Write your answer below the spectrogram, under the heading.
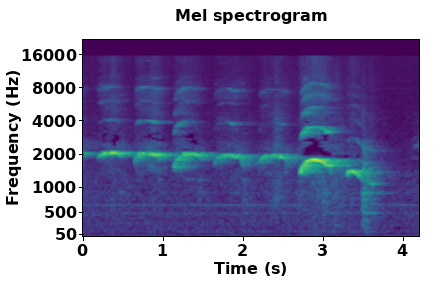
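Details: A litter of six-week-old Sheltie puppies playing indoors in their play room: a run of steady, high-pitched whines in quick succession, rising into a louder, strained squeal that falls away before quiet.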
